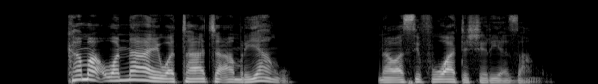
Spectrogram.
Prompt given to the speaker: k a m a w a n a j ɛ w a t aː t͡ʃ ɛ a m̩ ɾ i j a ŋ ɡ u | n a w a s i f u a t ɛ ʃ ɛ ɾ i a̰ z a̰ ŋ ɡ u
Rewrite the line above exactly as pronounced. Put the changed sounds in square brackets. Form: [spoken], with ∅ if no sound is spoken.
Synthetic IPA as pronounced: k a m a w a n a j ɛ w a t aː t͡ʃ [a] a m̩ ɾ i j a ŋ ɡ u | n a w a s i f u a t ɛ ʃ ɛ ɾ i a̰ z a̰ ŋ ɡ u

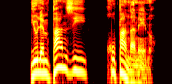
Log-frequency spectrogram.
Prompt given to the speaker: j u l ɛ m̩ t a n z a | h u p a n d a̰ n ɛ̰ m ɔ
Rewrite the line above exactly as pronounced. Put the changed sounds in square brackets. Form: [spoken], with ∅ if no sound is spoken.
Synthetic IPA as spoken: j u l ɛ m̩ [p] a n z [i] | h u p a n d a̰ n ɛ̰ [n] ɔ

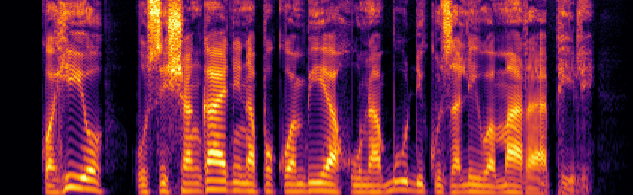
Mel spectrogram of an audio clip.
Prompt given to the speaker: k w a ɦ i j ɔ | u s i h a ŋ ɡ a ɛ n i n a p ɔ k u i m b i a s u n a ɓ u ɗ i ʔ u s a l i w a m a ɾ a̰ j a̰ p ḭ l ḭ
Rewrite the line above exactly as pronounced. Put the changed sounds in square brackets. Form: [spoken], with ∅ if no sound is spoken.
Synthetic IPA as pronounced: k w a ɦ i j ɔ | u s i [ʃ] a ŋ ɡ a ɛ n i n a p ɔ k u [a] m b i a [h] u n a ɓ u ɗ i [k] u [z] a l i w a m a ɾ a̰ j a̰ p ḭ l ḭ

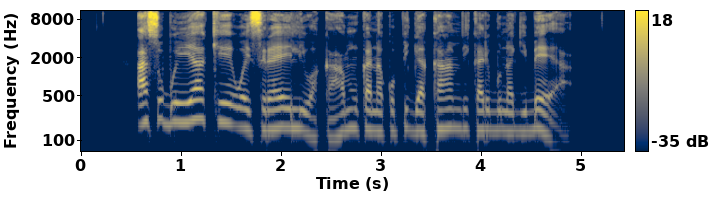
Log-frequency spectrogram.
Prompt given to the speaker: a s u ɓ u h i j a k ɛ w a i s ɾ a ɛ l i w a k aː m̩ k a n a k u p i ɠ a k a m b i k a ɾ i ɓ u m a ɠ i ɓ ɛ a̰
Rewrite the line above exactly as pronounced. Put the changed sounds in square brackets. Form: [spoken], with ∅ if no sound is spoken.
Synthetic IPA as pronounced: a s u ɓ u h i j a k ɛ w a i s ɾ a ɛ l i w a k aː m̩ k a n a k u p i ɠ a k a m b i k a ɾ i ɓ u [n] a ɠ i ɓ ɛ a̰

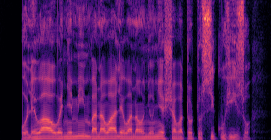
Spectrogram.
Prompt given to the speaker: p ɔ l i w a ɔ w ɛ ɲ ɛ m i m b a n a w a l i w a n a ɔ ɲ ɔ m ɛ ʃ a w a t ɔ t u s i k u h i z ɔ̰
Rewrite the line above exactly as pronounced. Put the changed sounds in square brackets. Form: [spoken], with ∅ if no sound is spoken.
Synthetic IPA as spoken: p ɔ l [ɛ] w a ɔ w ɛ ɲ ɛ m i m b a n a w a l [ɛ] w a n a ɔ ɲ ɔ [ɲ] ɛ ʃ a w a t ɔ t [ɔ] s i k u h i z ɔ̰

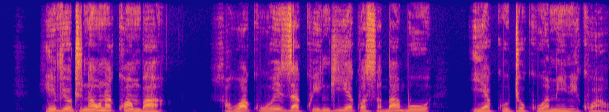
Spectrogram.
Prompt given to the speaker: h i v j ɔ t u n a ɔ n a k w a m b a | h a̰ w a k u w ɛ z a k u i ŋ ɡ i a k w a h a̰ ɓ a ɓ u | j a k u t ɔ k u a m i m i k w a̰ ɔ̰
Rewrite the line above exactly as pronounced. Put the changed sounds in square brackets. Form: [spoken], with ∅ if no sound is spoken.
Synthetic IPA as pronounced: h i v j ɔ t u n a ɔ n a k w a m b a | h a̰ w a k u w ɛ z a k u i ŋ ɡ i a k w a [s] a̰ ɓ a ɓ u | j a k u t ɔ k u a m i [n] i k w a̰ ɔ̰

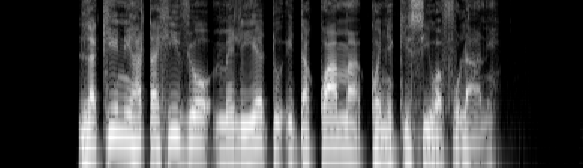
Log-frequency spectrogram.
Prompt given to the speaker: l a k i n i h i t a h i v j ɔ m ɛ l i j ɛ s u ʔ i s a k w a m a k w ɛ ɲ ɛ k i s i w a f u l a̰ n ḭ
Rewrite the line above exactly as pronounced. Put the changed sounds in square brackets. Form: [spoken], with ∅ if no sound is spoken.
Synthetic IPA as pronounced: l a k i n i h [a] t a h i v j ɔ m ɛ l i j ɛ [t] u ʔ i [t] a k w a m a k w ɛ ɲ ɛ k i s i w a f u l a̰ n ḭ

